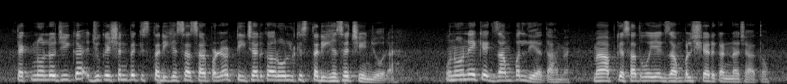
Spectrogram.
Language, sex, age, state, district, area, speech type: Urdu, male, 30-45, Delhi, Central Delhi, urban, spontaneous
